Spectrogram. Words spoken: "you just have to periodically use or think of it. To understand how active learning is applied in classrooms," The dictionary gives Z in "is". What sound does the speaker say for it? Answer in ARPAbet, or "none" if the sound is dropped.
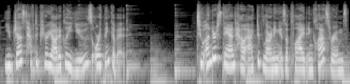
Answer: Z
